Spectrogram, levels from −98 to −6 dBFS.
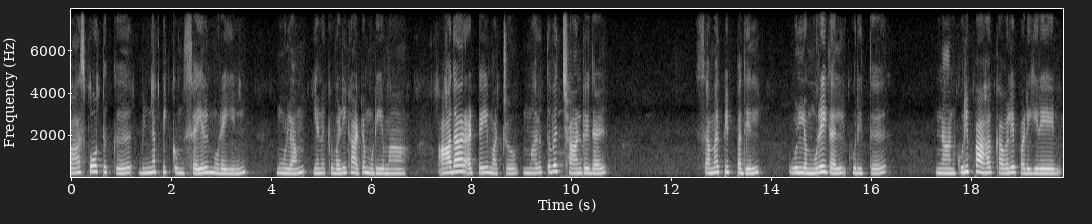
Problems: none marked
